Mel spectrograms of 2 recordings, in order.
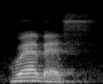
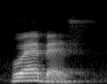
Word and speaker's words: jueves: Thursday is pronounced jueves, jueves. J is pronounced like H and V is pronounced like B in Spanish.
